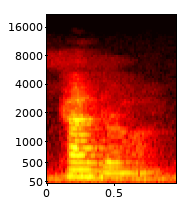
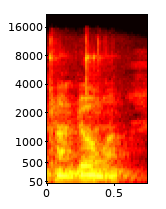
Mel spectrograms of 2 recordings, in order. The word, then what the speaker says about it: Kandroma: Kandroma. Yes, it's emphasis on the first syllable. It's not condoma, it's condoma.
